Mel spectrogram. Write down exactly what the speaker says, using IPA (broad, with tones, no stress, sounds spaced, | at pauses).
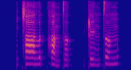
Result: c aː˧ l ə˦˥ k̚ h a˨˩˨ ŋ t̪ ə˨˩ k̚ | ʈ e˨˩˦ ŋ t̪ ə˧˥ ŋ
